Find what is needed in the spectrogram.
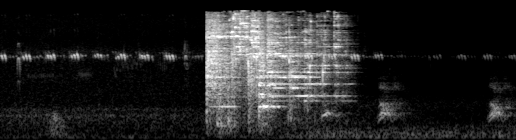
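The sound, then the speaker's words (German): Glass shattering as a stone is thrown through the window of a small village shop: a sudden loud crash of breaking glass lasting over a second, then a few faint tinkling fragments. “Beim größeren schmeiße ich den Stein durch die Scheibe und schlage mit dem Stock die Splitter aus dem Rahmen.”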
